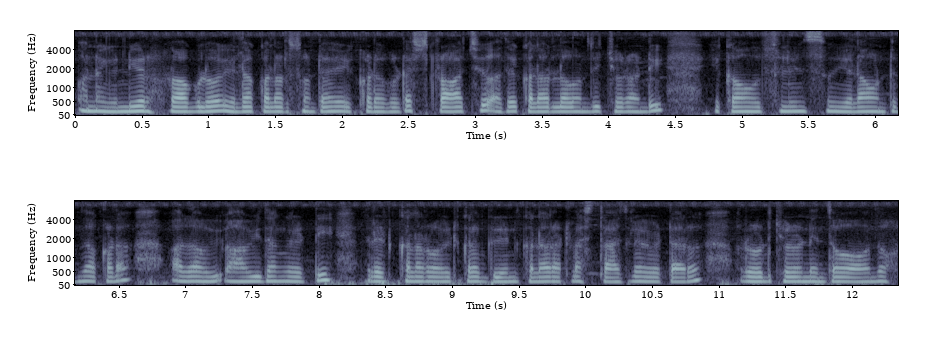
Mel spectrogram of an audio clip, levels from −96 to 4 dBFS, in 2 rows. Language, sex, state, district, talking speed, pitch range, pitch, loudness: Telugu, male, Andhra Pradesh, Guntur, 105 wpm, 160-170 Hz, 160 Hz, -33 LUFS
